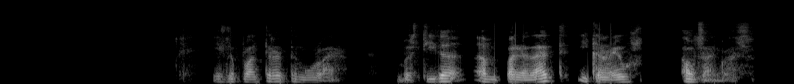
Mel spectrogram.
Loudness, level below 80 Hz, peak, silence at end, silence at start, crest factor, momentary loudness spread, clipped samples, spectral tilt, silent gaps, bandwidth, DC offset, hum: -31 LUFS; -66 dBFS; -10 dBFS; 0.4 s; 1.8 s; 22 dB; 17 LU; under 0.1%; -6.5 dB/octave; 2.06-2.12 s, 3.48-3.58 s, 3.80-3.97 s, 4.67-4.72 s, 5.71-5.78 s, 6.48-6.81 s; 7.8 kHz; under 0.1%; none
